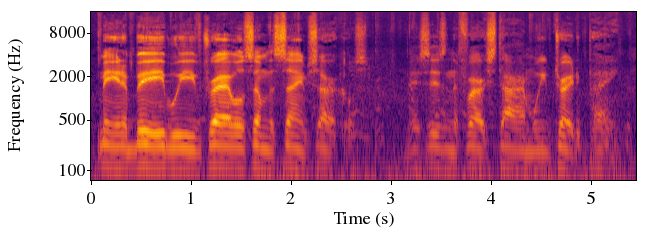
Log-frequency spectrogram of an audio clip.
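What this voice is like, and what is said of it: American Southern accent. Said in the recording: “You're American. The accent is from the South.”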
